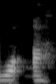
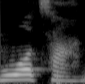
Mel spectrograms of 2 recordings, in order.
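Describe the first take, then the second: First: The T in the middle is silent, British-style. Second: The T in the middle is pronounced.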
